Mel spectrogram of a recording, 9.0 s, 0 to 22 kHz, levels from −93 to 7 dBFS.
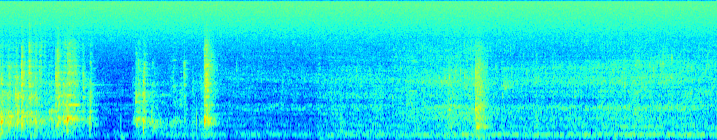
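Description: Sounds run through the whole clip under a steady, thin hiss that climbs sharply toward the top of the band, the signature of low bit depth with noise shaping. The audio appears quantised to about 5 bits, with the rounding error fed back so that it is pushed upward in frequency. The noise sits only a few decibels below the sound itself. On a spectrogram this appears as a constant noise floor that brightens steeply toward the highest frequencies. On the waveform, a fine fuzz covers every part of the trace.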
